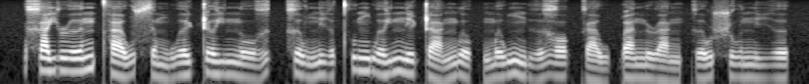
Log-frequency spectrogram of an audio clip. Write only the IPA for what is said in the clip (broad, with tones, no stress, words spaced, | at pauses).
xa˧jɹəː˧˥nt̪ʰa˨˩˦w sə˨˩mwə˧˥j ʈə˧jno˨˩ ɣə˦˥k̚xə˨˩wni˨˩˦ə̯t̪ʰu˧ŋ wə˧˥jni˧ʈa˨˩˦ŋ lo˨˩k̚mə˧˥w ŋɨ˨˩˦ə̯ɣɔ˧˥ ka˨˩wɓa˧nɹa˨˩ŋ kə˧˥wʂu˧ni˧ə̯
